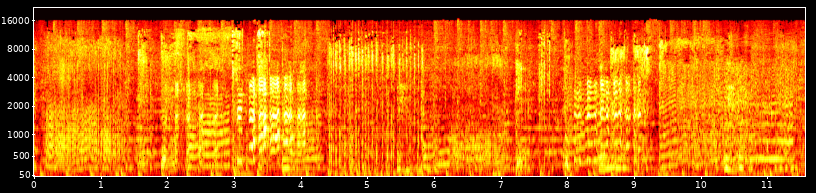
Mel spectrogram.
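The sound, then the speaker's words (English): The Radetzky March performed entirely with fart sounds: buzzy, sputtering tones rise and fall in quick, bouncy succession, forming a continuous lively melody with no talking. “Classical farting.”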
